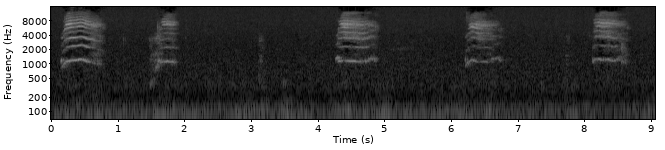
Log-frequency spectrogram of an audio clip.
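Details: Domestic cat indoors during a nursing and play session with Shelby, an abandoned mother cat about two years old, and her kittens; five high, harmonic mews roughly every two seconds, rising then falling, over a low steady hum.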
